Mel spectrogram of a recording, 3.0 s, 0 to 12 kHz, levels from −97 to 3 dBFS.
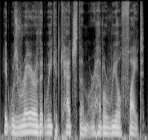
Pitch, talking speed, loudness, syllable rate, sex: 110 Hz, 265 wpm, -18 LUFS, 4.6 syllables/s, male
